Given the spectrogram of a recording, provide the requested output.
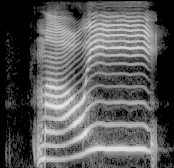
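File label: "mao yi", Mandarin Chinese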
